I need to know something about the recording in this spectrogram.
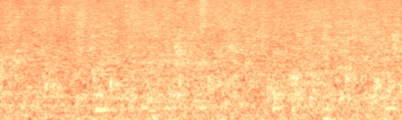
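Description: Hot-spring water running steadily into an outdoor stone bath, a constant even rush of water.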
